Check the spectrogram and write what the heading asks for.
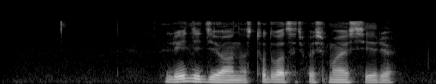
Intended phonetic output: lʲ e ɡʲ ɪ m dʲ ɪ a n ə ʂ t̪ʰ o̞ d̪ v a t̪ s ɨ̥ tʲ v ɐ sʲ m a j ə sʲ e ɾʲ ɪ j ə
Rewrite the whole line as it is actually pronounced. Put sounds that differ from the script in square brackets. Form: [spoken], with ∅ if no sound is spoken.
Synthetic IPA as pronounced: lʲ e [dʲ] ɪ [∅] dʲ ɪ a n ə [s] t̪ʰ o̞ d̪ v a t̪ s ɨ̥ tʲ v ɐ sʲ m a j ə sʲ e ɾʲ ɪ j ə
